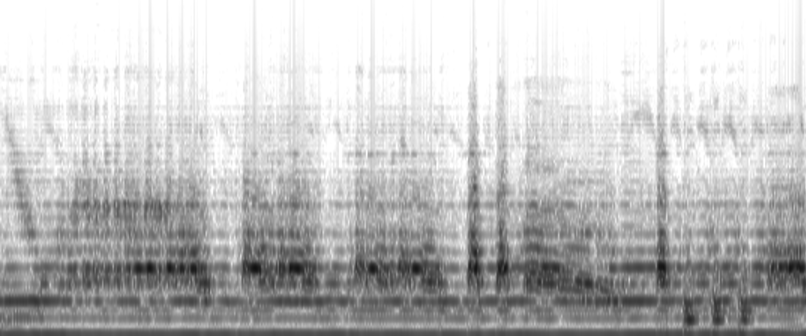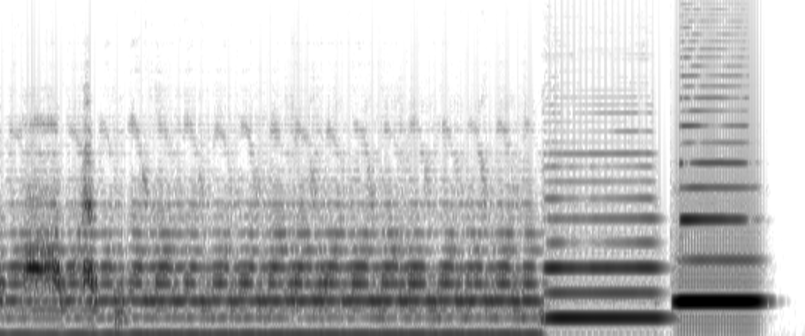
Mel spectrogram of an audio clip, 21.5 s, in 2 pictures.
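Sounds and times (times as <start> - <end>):
PVC didgeridoo in D: 0.0 - 21.1.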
